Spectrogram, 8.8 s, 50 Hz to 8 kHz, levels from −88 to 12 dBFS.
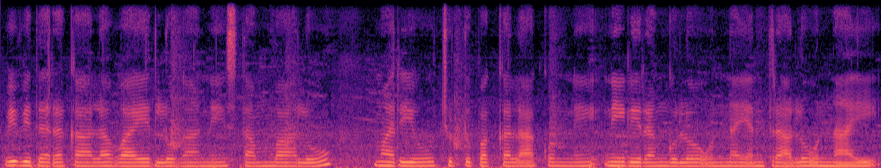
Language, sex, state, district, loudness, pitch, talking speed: Telugu, female, Telangana, Mahabubabad, -17 LUFS, 170 Hz, 95 wpm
